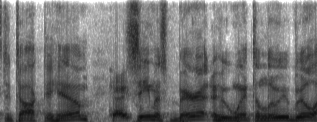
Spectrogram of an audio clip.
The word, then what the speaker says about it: Seamus: It's spelled Seamus. Sorry, Coach. It's Seamus Barrett.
